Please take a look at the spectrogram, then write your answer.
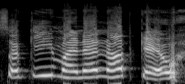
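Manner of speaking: put-on loud sobbing. Speaker retells pleading with three angels in a church: retelling crying out loudly. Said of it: "grædende, højt ind i kirken".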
